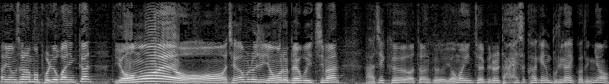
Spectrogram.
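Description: With music in the background, a high-pitched man talks at a very fast pace with lively intonation. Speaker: football commentator and podcast co-host. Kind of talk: casual chat.

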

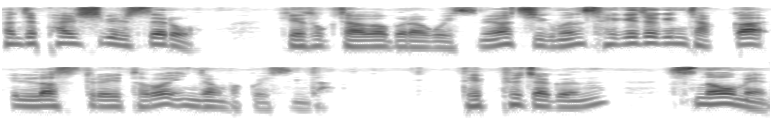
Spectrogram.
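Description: At a fairly quick pace, a man talks in a somewhat breathy voice of medium pitch with ordinary pitch variation. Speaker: podcast host teaching English expressions. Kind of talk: educational narration with repeat-after-me drills.

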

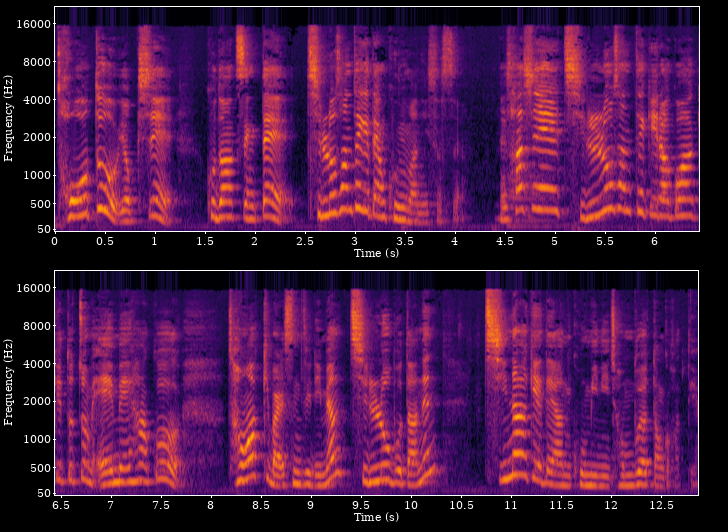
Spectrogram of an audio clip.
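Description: Her pitch high and swinging very widely, a woman talks at a moderate pace with big swings in loudness. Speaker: social venture founder, youth career speaker. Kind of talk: interview.

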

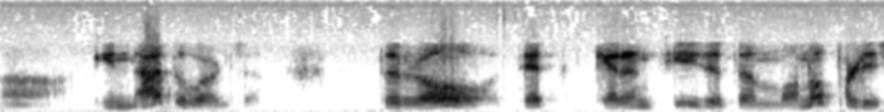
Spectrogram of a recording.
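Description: Here a man speaks with a Korean accent. His pace is fairly slow. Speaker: professor of environmental and marine science. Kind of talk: interview. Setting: phone call. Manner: halting.

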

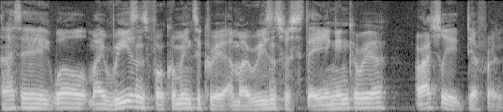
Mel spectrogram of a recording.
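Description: This man talks at a very fast pace. His pitch is medium and his intonation fairly even. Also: very even loudness. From England. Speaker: English teacher. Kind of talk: casual chat.

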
